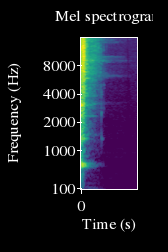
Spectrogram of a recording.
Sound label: Percussion FX, Drum Machines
